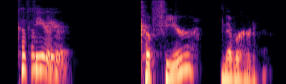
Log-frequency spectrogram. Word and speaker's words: kefir: Pronunciation: Kafir.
